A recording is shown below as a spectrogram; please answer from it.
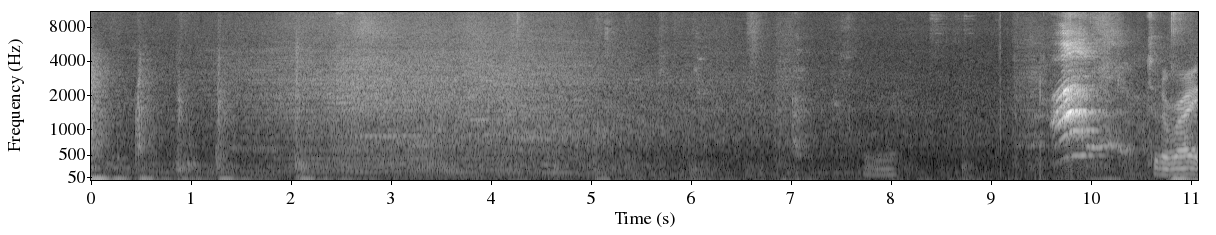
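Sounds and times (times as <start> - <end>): footsteps on hardwood floor: 0.0 - 2.6, 5.0 - 7.6.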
